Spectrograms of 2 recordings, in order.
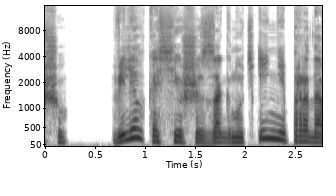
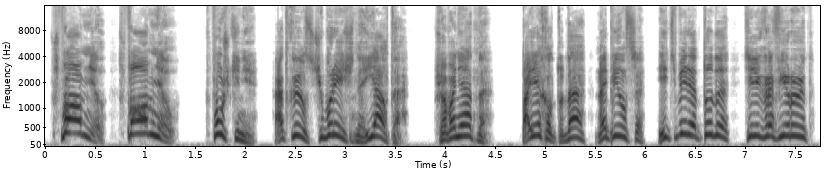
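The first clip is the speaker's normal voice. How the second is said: high, loud triumphant yells; excited shouting; 5 dB louder than usual. A narrator's reading. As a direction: yell out the discovery. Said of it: "подпрыгнул и закричал".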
